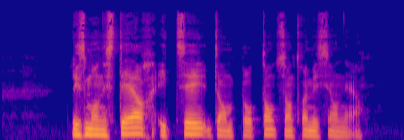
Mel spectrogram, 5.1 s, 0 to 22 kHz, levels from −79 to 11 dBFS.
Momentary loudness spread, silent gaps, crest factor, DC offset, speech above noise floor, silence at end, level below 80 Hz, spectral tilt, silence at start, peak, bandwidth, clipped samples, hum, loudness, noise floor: 12 LU; none; 16 dB; under 0.1%; 45 dB; 0.55 s; -50 dBFS; -6 dB/octave; 0.9 s; -2 dBFS; 16.5 kHz; under 0.1%; none; -18 LUFS; -62 dBFS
